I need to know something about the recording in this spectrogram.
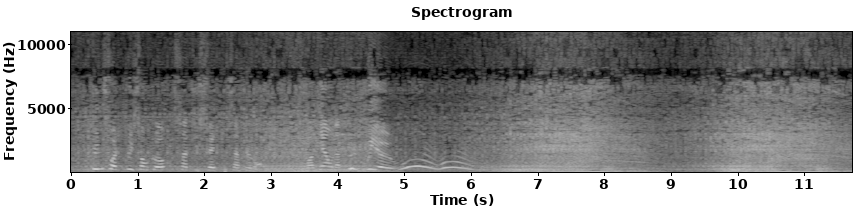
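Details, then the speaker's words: Peugeot 206 2.0 HDi 90, fully reassembled after timing belt tension correction, revved as at the start: smooth rev rises with even diesel clatter; the faint hiss is the HP pump building pressure, no belt whine; normal. "et là on peut analyser proprement le bruit moteur qui est à la perfection regardez un petit peu on va accélérer dans les mêmes conditions de ce qu'on a fait au tout début de la vidéo"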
